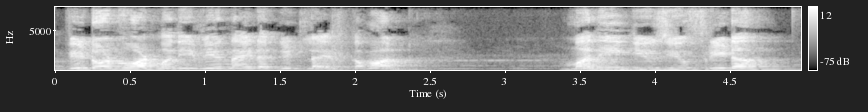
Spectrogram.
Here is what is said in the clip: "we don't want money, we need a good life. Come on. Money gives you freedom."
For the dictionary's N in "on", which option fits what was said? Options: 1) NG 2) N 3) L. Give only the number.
3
